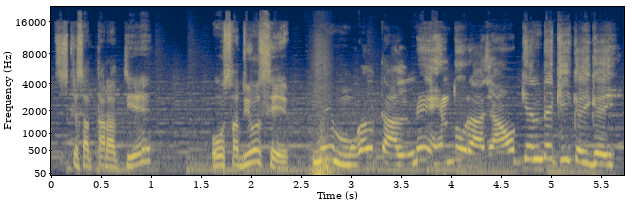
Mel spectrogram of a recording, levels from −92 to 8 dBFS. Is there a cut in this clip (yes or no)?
yes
